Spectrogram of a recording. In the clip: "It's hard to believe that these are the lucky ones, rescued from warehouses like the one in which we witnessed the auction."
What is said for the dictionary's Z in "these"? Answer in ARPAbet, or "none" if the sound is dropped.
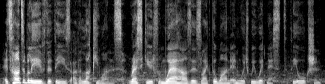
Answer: Z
